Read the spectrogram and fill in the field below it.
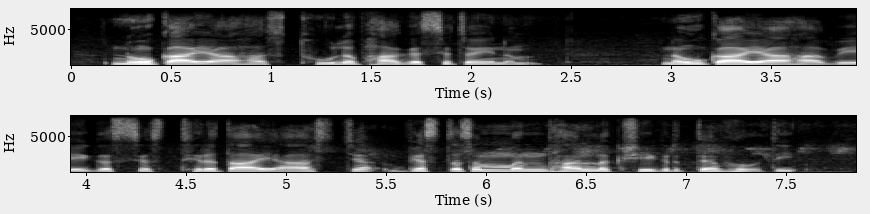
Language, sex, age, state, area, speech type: Sanskrit, male, 18-30, Haryana, rural, read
